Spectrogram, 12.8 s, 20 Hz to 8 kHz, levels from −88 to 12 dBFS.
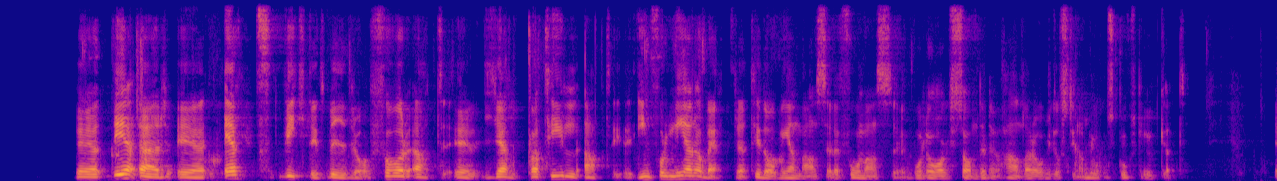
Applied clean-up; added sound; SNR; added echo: neural mask model DeepFilterNet 3.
